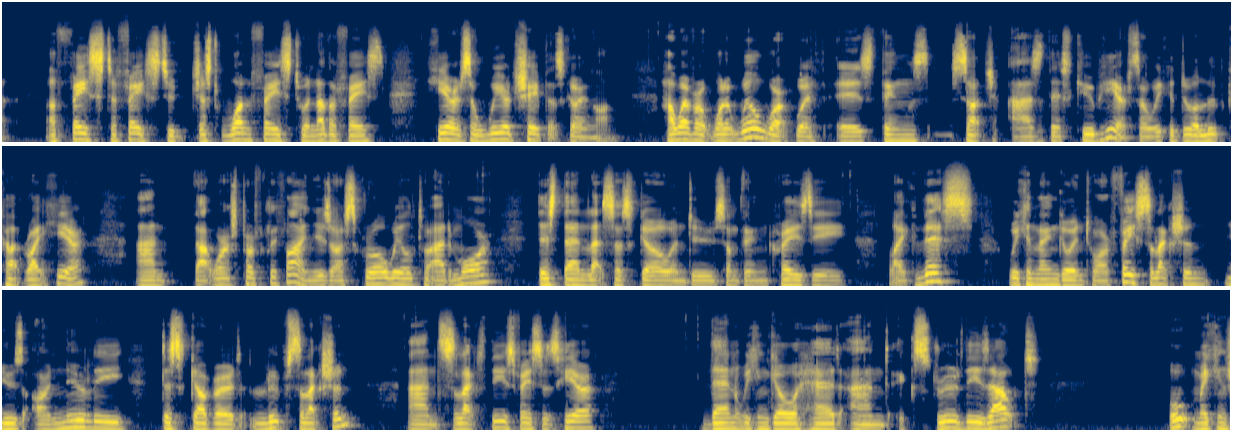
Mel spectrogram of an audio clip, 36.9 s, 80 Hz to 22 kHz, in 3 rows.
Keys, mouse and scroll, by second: 6.5 right click, 7.5 middle click, 8.1 shift+middle click, 9.7 shift+middle click, 12.3 ctrl+r, 15.4 ctrl+r, 15.5-17.8 scroll up 1, 23.4 3, 28.6 alt+l, 31.1 alt+s, 31.4 alt+shift+click.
